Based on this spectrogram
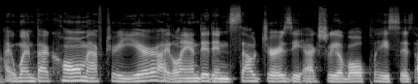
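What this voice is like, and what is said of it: Serbian accent. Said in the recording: “your accent is not from America ... I'm from Serbia.”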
